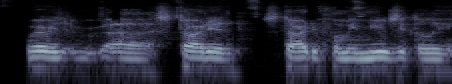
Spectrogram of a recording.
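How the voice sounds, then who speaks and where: Speaking with a slight Belizean accent, a man delivers his words at a moderate pace and medium pitch in a flat, monotone intonation. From Belize, Belize City. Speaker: rapper. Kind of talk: interview. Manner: halting, many fillers.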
